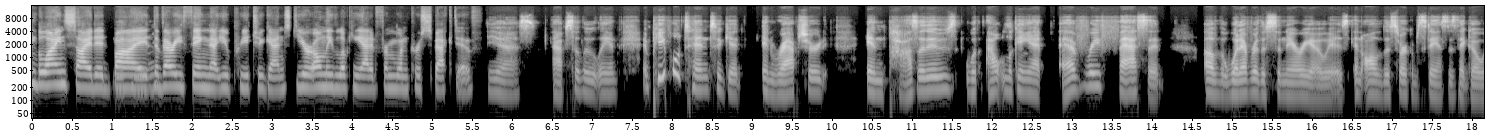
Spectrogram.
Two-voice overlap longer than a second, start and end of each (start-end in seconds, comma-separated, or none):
none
